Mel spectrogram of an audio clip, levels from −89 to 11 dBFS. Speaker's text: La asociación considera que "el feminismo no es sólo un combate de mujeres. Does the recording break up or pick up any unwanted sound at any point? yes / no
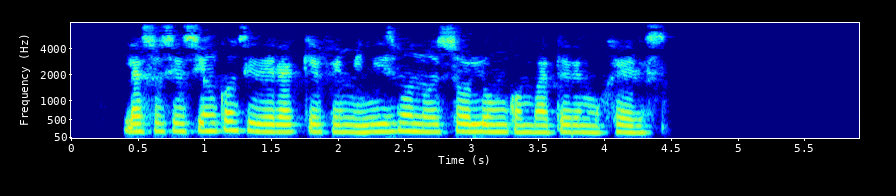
no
